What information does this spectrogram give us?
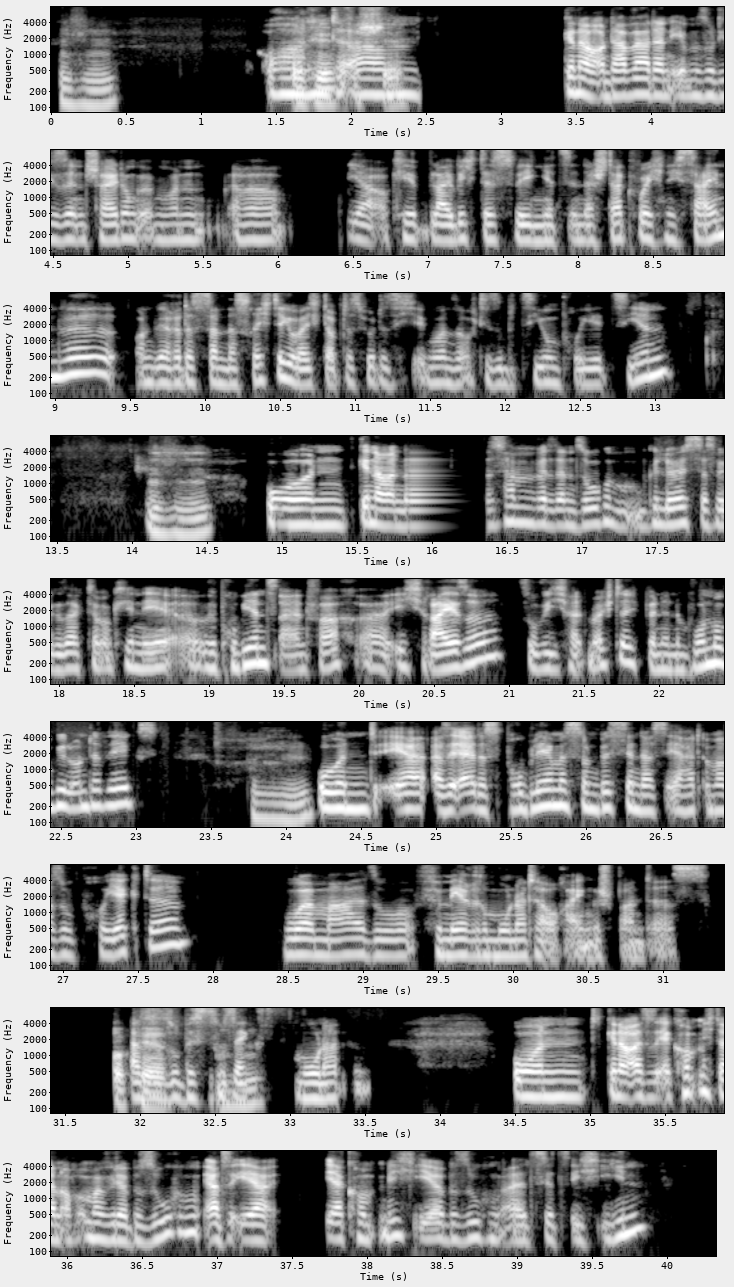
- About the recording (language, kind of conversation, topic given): German, advice, Wie belastet dich eure Fernbeziehung in Bezug auf Nähe, Vertrauen und Kommunikation?
- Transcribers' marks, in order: other background noise; static; distorted speech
